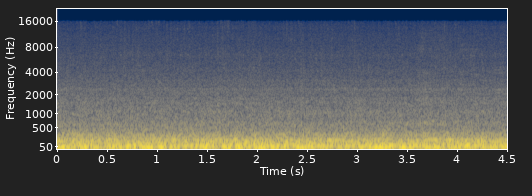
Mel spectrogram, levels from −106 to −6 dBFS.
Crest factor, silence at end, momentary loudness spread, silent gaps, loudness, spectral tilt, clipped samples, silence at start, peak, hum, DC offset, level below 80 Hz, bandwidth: 12 dB; 0 s; 2 LU; none; -23 LUFS; -9.5 dB/octave; under 0.1%; 0 s; -8 dBFS; none; under 0.1%; -20 dBFS; 4.5 kHz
